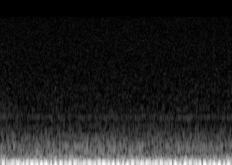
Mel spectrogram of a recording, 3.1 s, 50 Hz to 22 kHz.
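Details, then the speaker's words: Engine at idle with a low rumble dipping in a steady pulse about 2.5 times a second, camera shaking; slight miss suspected, possibly spark plug, plug wires or coil pack; rough idle. "idol is like the needle stays pretty steady for the idle but it doesn't sound quite like it's 100 percent sounds like there's a slight miss"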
